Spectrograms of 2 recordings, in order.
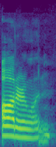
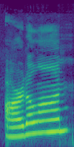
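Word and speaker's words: Adarlan: so sometimes she says ardalon yeah like there's an r in the first syllable but it's actually in the second syllable and the narrator actually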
